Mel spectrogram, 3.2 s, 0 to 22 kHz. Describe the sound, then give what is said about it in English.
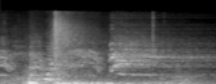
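A heavy door on a timer slams shut at 3 o'clock with a deep, booming thud and a sharp crack, followed by a lingering metallic ring and reverberant rumble fading out over a few seconds. “Door was on a timer. It was unlocked until 3 o'clock. Then it slammed shut.”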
